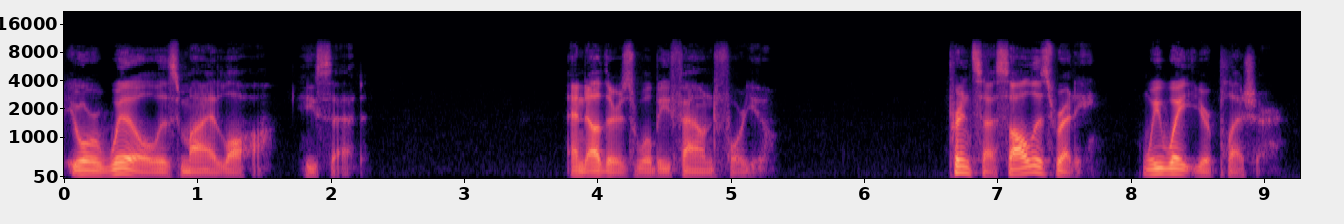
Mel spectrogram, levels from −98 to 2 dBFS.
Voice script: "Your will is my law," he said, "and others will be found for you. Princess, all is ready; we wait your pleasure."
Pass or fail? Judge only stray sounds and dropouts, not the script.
pass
